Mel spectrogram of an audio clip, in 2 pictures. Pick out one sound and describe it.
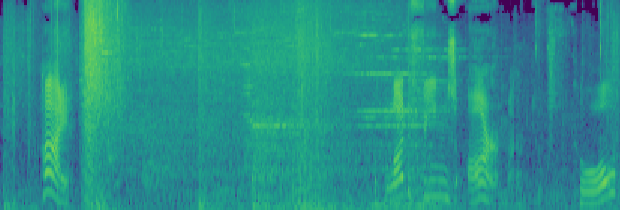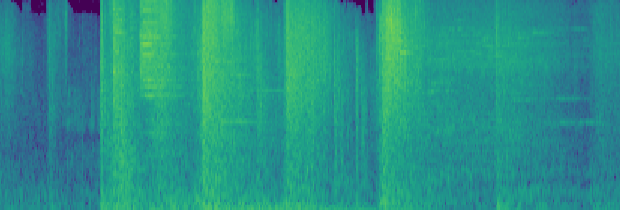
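Weapons clash and thud in a game fight.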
